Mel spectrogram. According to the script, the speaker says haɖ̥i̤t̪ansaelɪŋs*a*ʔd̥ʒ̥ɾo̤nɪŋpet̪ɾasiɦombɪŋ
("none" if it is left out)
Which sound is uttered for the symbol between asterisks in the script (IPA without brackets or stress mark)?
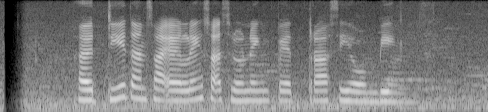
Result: a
